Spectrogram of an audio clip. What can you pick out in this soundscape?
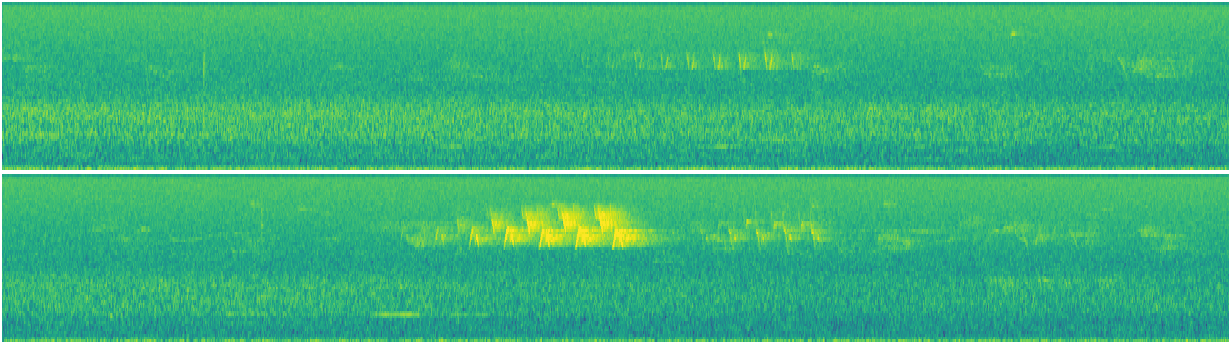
Red-eyed Vireo, Ovenbird, Eastern Wood-Pewee, Winter Wren, American Crow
